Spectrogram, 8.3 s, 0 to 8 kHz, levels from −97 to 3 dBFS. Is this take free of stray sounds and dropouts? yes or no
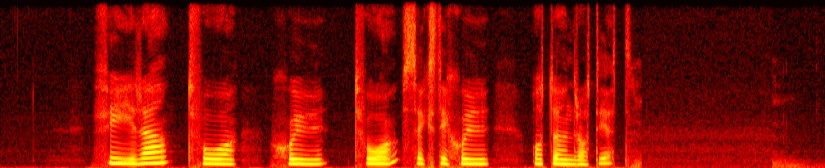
yes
